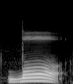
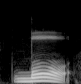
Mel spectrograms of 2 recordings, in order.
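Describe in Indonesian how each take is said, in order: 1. Vokalnya bunyi berat yang condong ke o. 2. Vokalnya bunyi berat yang condong ke o.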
